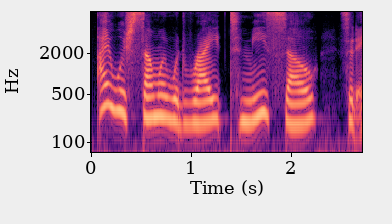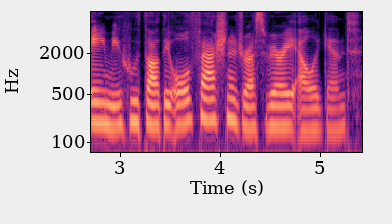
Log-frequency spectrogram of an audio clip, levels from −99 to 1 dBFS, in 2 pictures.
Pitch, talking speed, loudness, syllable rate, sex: 195 Hz, 190 wpm, -19 LUFS, 5.5 syllables/s, female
